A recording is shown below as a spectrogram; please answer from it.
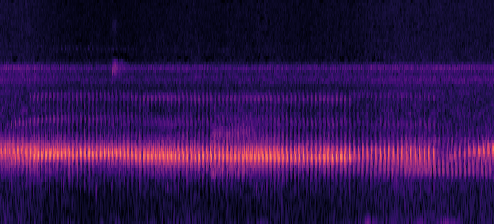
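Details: Evening chorus of frogs and toads at a pond facing a veranda, animals not fleeing under a light: steady rapid croaking trill forming a continuous buzzing band, pulsing more distinctly near the end.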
